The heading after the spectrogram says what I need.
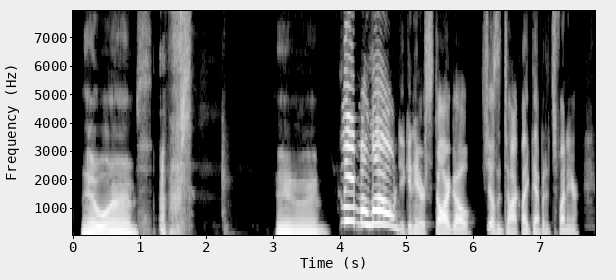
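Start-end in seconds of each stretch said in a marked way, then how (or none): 0.2-4.9 put-on sloppy drunken voice, insistent. Retelling a movie scene where a wasted character speaks: imitating drunk. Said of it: "'cause he's wasted, he goes".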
